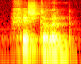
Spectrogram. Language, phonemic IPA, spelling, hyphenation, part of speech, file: Dutch, /ˈɣɪs.tə.rə(n)/, gisteren, gis‧te‧ren, adverb, Nl-gisteren.ogg
- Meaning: yesterday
